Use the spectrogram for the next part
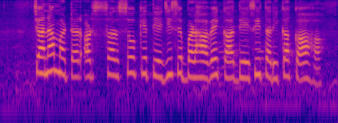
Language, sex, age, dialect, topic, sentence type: Bhojpuri, female, 18-24, Western, agriculture, question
